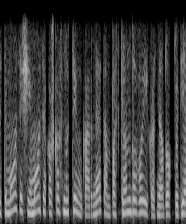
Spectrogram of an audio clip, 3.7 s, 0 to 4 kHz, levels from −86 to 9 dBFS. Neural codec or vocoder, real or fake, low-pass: none; real; 3.6 kHz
